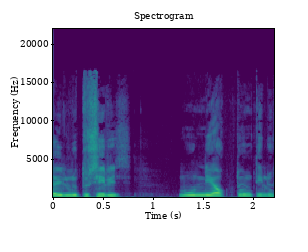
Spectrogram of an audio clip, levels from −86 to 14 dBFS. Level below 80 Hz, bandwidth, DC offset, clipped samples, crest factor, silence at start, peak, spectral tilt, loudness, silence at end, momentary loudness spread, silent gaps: -50 dBFS; 17 kHz; under 0.1%; under 0.1%; 18 dB; 0 s; -4 dBFS; -6 dB/octave; -20 LUFS; 0 s; 12 LU; none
